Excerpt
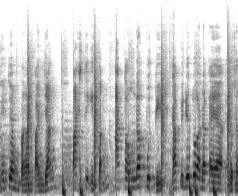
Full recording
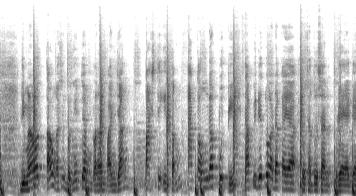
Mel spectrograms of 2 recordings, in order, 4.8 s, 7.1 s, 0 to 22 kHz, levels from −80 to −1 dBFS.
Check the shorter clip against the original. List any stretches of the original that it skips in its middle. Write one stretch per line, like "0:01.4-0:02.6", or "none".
none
